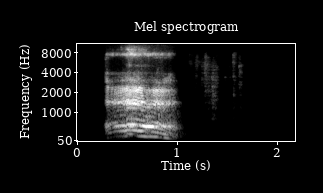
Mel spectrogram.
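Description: A man clearing his throat once: a single rasping sound under a second long that drops in pitch at the end.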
